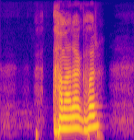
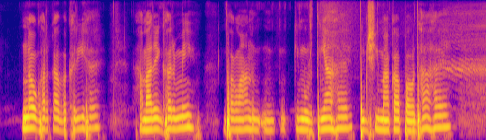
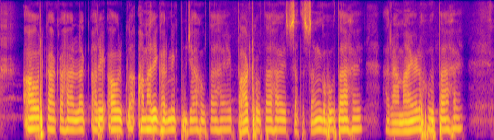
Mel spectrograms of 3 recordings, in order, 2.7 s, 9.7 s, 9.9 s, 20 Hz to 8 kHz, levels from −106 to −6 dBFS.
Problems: background sounds at intervals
